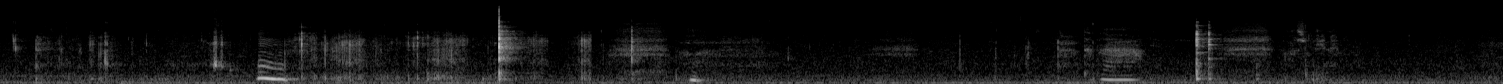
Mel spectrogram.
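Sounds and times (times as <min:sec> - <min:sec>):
person chewing food: 0:00.1 - 0:08.0
low voiced hum: 0:05.6 - 0:13.7.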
